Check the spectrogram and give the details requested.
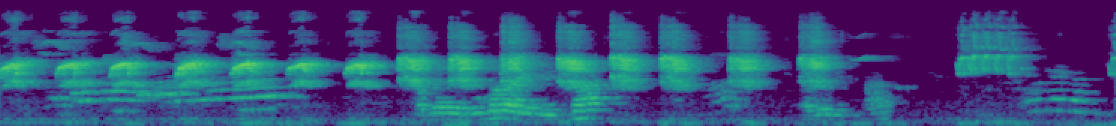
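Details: Sulingan laut delivering a rapid run of sharp, evenly spaced high notes, nearly three per second, then a buzzy burst after a short silence; faint low background noise.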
